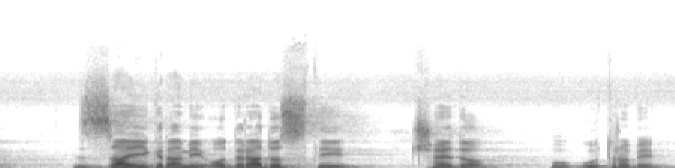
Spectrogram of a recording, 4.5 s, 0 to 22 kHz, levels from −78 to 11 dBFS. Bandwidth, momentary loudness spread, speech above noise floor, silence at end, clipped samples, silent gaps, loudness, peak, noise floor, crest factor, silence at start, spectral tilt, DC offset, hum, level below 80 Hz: 16 kHz; 16 LU; 26 dB; 0.05 s; under 0.1%; none; -24 LUFS; -4 dBFS; -50 dBFS; 20 dB; 0 s; -4.5 dB/octave; under 0.1%; none; -62 dBFS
